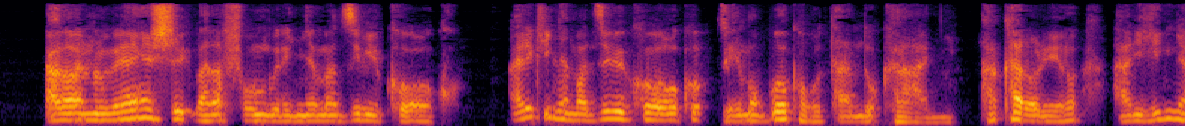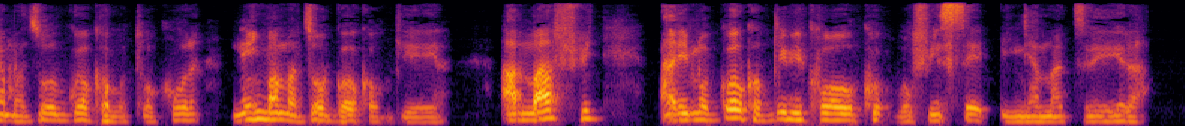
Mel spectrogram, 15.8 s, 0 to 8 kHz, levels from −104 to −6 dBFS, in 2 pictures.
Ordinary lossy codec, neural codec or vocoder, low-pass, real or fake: MP3, 48 kbps; codec, 24 kHz, 1.5 kbps, HILCodec; 7.2 kHz; fake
